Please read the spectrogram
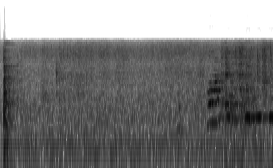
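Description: A single sharp clink of cutlery or a dish against a plate, then a steady hiss; a voice comes in near the end.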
